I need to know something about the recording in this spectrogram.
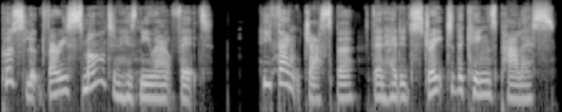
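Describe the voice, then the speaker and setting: A woman's voice: sits low, very animated, normal speed, no room sound, studio quality. A woman narrating a scripted bedtime story for children as the storyteller.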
